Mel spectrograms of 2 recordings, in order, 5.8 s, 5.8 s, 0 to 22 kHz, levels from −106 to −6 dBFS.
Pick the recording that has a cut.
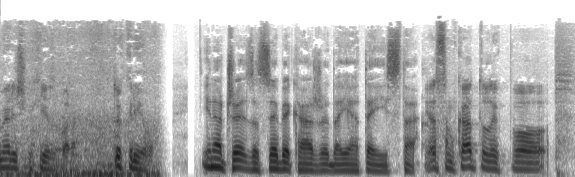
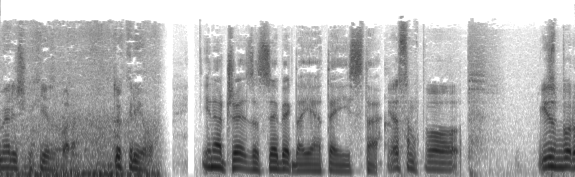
second; 2 cuts; at 2.9 s, 4.2 s

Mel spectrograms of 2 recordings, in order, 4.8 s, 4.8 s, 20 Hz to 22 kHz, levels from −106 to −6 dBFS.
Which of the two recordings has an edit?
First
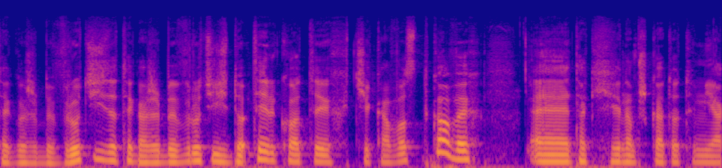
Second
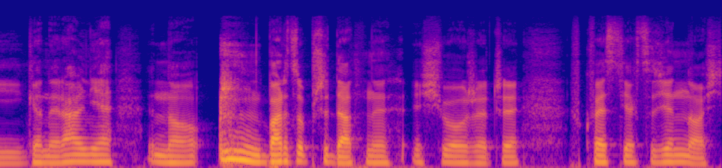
first; 2 cuts; at 0.9 s, 1.7 s

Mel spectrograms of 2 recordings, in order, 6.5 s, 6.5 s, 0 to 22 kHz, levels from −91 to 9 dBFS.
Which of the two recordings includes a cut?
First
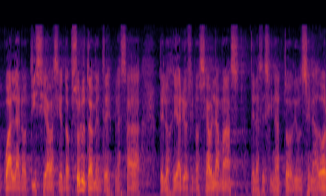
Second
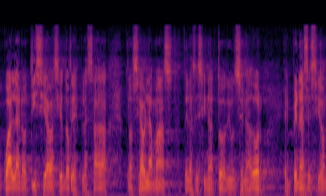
second; 2 cuts; at 1.4 s, 2.5 s

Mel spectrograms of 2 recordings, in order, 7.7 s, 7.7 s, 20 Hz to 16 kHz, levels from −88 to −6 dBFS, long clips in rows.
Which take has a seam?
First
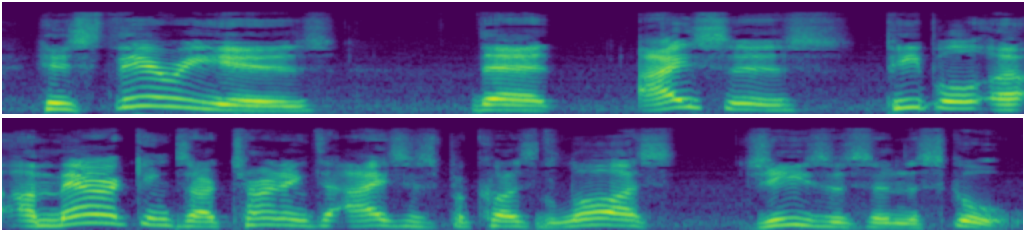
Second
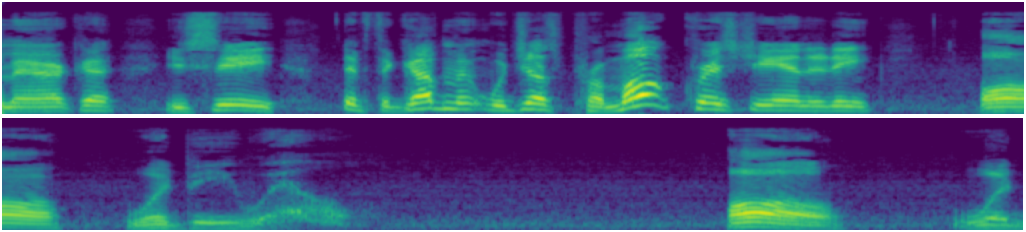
first; 3 cuts; at 3.2 s, 4.5 s, 5.8 s

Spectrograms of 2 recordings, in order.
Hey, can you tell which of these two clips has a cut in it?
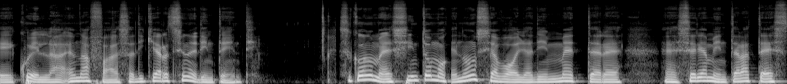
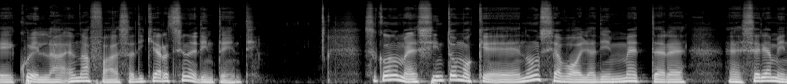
first; 2 cuts; at 3.3 s, 4.5 s

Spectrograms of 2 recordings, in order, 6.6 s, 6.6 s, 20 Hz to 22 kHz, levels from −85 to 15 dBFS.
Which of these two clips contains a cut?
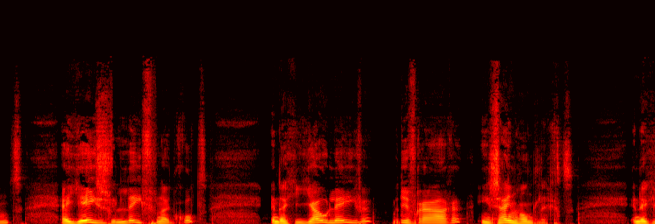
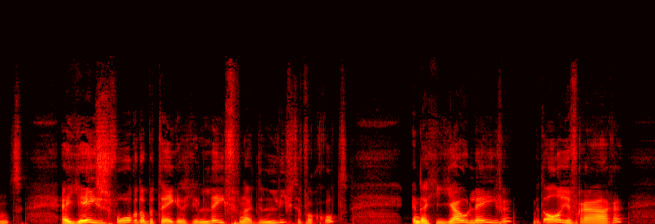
first; 4 cuts; at 1.1 s, 1.7 s, 4.0 s, 4.7 s

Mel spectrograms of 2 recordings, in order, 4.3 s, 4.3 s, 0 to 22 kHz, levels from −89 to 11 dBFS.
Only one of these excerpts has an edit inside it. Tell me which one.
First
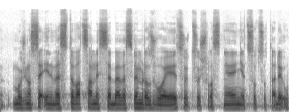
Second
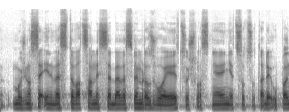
second; 1 cut; at 2.7 s

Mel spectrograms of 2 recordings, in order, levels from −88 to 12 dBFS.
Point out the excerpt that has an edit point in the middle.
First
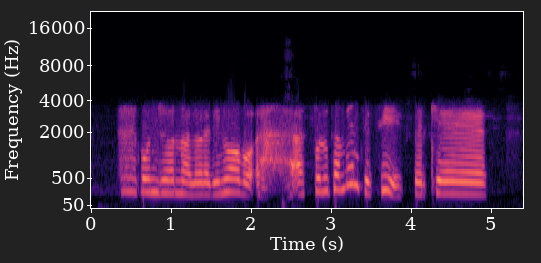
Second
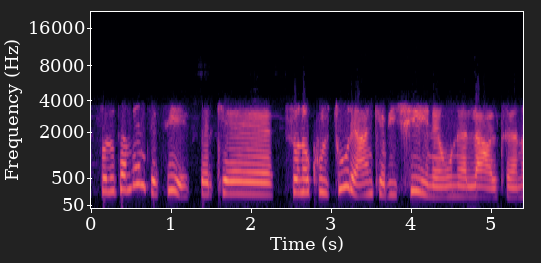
second; 2 cuts; at 2.4 s, 3.7 s

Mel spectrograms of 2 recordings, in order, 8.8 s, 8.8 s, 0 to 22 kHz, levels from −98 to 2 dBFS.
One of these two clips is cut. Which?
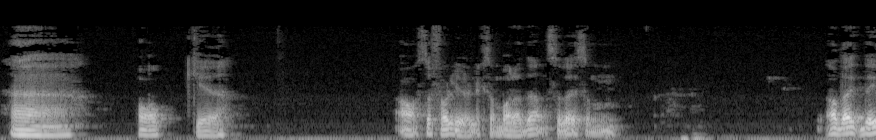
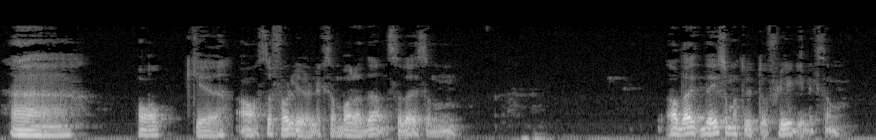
second; 1 cut; at 2.3 s

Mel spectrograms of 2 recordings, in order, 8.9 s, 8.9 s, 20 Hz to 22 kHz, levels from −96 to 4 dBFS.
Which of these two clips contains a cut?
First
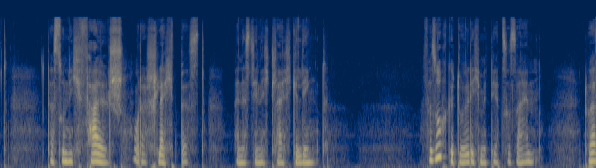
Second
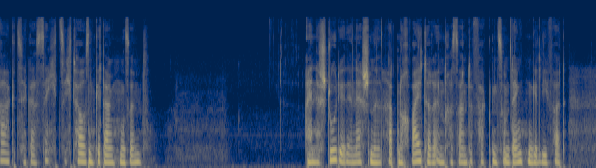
second; 1 cut; at 5.7 s

